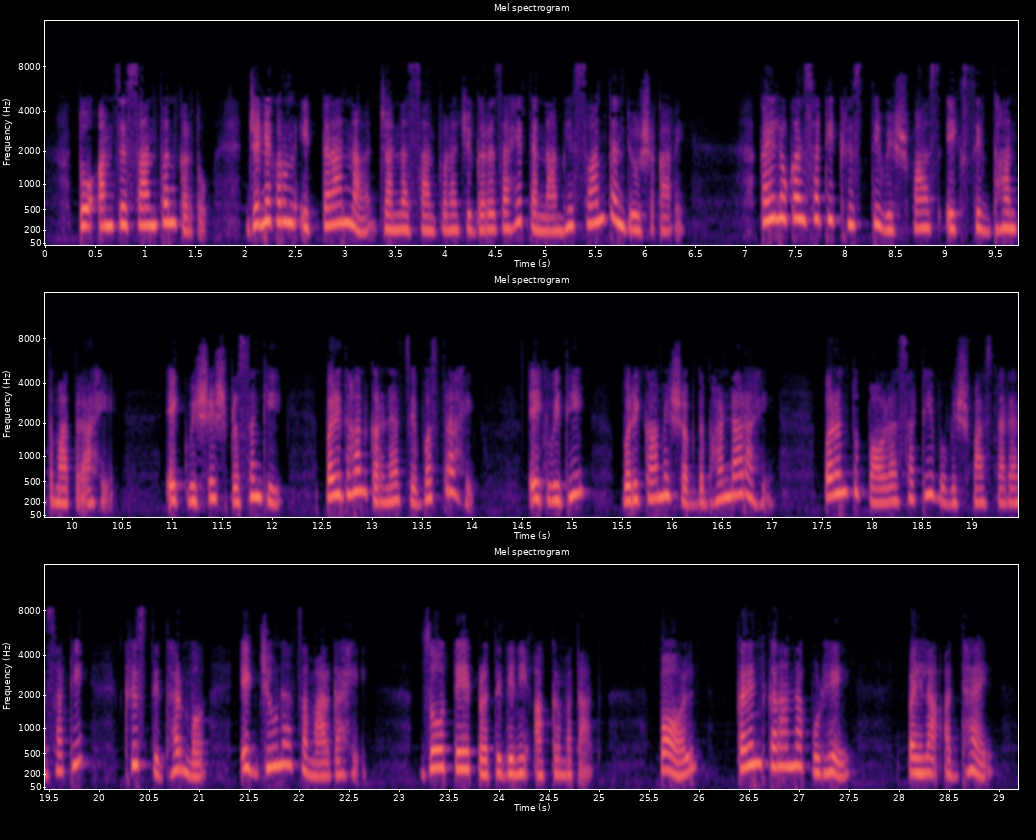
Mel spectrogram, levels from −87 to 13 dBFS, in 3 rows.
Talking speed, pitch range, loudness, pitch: 115 wpm, 205-285 Hz, -23 LUFS, 235 Hz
